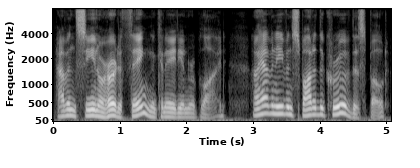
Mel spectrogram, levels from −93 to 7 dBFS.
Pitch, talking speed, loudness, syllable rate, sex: 150 Hz, 215 wpm, -16 LUFS, 5.6 syllables/s, male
